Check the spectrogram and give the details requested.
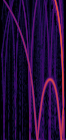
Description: Tuner Oscillation, Tuner, Oscillation, Zap, Production Element, Imaging Element, Accent, Transition; Miscellaneous Electronic; BlastWave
